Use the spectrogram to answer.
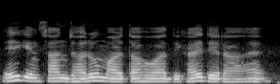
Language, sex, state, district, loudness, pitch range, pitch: Hindi, male, Arunachal Pradesh, Lower Dibang Valley, -14 LUFS, 135-150 Hz, 140 Hz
